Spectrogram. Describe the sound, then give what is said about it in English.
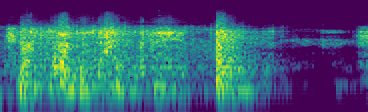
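A door being battered and broken down by a cop: a rapid series of loud, heavy crashing blows, the last one the biggest, trailing off into a brief rumble before another hit begins. “Breaking the door down?”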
